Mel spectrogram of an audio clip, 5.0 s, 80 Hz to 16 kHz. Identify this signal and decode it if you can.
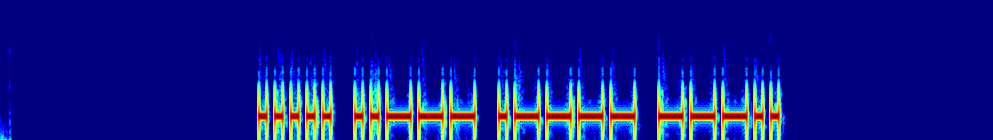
Morse code, heard as a keyed tone, about 30 wpm, 700 Hz. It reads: 5218
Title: Numbers - 4-Digit 30wpm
